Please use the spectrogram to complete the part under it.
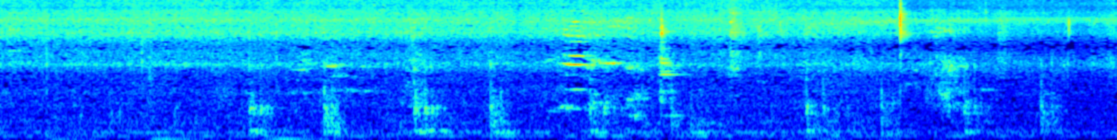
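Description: Oil sizzles and bubbles steadily in a hot pan.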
